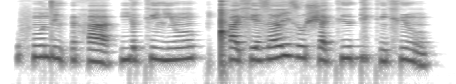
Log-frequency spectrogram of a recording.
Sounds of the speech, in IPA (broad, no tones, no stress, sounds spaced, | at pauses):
f ũ d ə lʲ ʔ ə̃ h a | j ə kʲ ɜ lʲ j ũ | ǃʰ a xʲ a z ɜ i̯ z u ʃ a kʲ u ɡʲ ə kʲ ə̃ xʲ ũ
